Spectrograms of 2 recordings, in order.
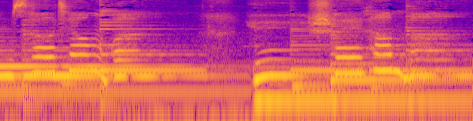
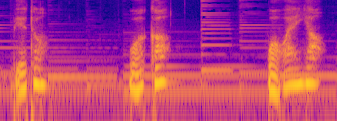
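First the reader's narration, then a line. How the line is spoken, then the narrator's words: Low voice near ear. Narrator (Chinese): 她男朋友凑到她耳边低声的说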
